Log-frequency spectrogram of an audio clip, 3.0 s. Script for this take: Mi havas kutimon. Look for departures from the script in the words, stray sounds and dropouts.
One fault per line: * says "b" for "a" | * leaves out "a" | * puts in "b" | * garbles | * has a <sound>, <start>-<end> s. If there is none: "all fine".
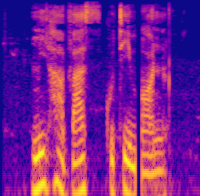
* has a dropout, 2.0-2.1 s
